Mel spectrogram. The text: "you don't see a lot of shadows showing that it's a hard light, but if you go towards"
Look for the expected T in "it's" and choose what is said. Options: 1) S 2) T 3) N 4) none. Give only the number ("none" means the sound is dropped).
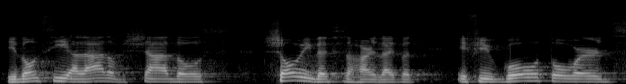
1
